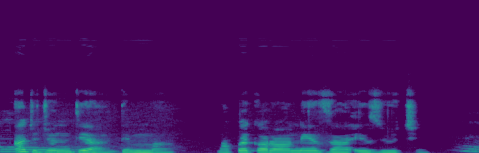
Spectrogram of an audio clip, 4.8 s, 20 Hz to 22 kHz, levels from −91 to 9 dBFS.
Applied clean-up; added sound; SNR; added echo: none; Dog; 19 dB; none.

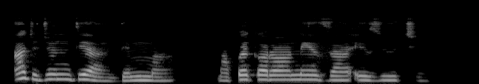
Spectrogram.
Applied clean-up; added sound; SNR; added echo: neural mask model Resemble Enhance denoiser.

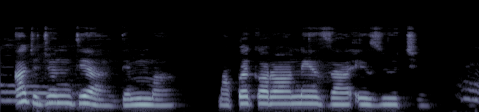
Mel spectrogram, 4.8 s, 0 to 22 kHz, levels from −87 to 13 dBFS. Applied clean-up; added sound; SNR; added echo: classical method log-MMSE.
